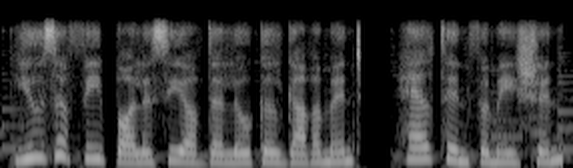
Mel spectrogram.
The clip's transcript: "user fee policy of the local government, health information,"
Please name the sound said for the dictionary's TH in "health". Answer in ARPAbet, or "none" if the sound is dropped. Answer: T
